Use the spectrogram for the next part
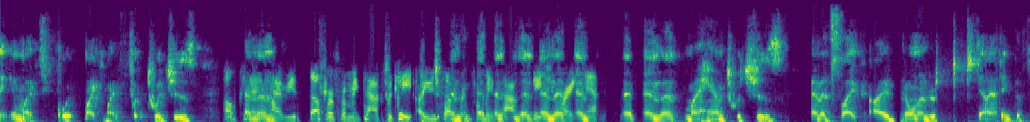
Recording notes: Prank Phone Calls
